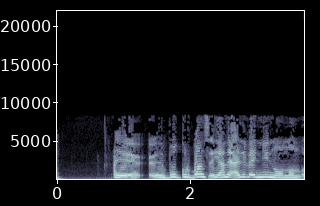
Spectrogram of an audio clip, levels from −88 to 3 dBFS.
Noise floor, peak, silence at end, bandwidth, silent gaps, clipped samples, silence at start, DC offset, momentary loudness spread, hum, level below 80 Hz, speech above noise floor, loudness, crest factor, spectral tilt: -48 dBFS; -4 dBFS; 0 s; 8.8 kHz; none; under 0.1%; 0 s; under 0.1%; 4 LU; none; -40 dBFS; 33 dB; -15 LUFS; 12 dB; -4.5 dB/octave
